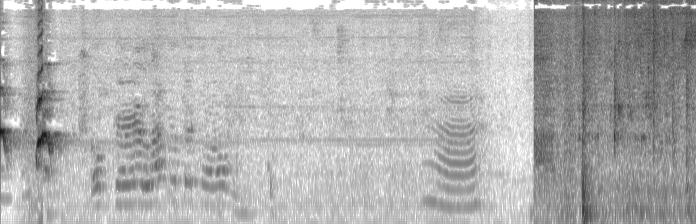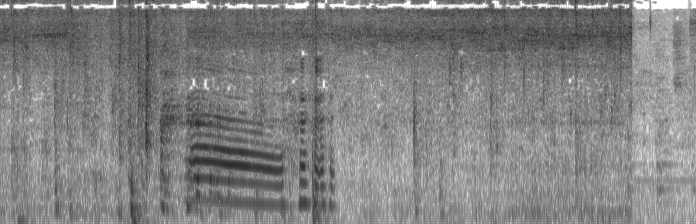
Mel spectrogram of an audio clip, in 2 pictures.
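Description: A pet dog being bathed gives high, whining whimpers and yelps, first over quiet room tone, then under a loud, steady rush of running tap water, with people talking and laughing nearby.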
